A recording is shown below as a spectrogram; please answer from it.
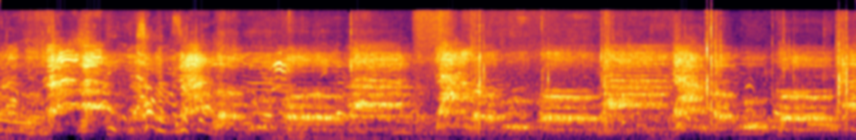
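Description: A large group of schoolchildren singing together in chorus, in phrases of held notes.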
